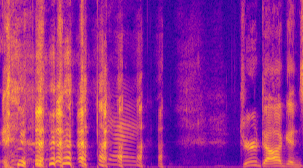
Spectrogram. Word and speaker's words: Dodgen: That's how you pronounce his name, right? Yes, good job. You finally All got right. it. Yay. Drew Dodgens says.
